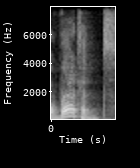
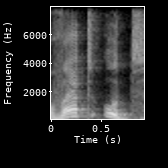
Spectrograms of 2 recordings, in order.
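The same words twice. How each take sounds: First: THAT'D as 'that-ud', very short schwa before D; contracted form. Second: Said in the usual way. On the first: Shown as a demonstration. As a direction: shrink 'that'd' to a stressed 'that' plus tiny 'ud'. ('that'd', খুব ছোট শোয়া দিয়ে) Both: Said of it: "উচ্চারণ হবে that'd".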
